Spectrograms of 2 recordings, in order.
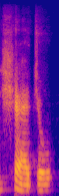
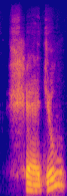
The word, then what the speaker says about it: schedule: que pode ser também shedule então é interessante esse verbo tem duas leituras né duas pronúncias Schedule ou senão Schedule agora ele tá marcado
